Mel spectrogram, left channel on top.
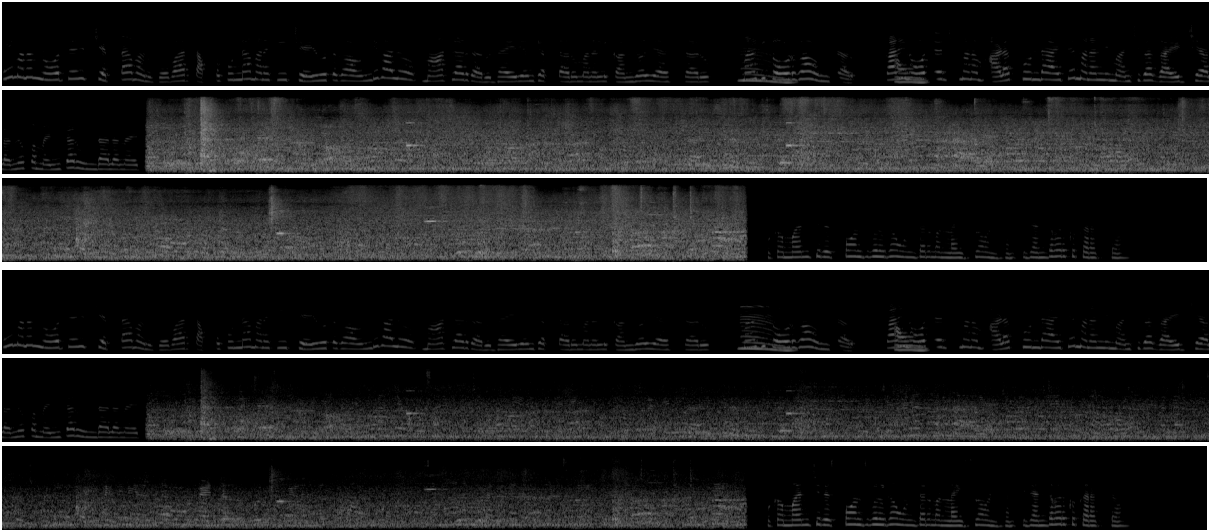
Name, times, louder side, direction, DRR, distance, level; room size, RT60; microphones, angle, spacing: voice 1, 0.0-7.1 7.4-8.5 8.8-14.3 18.7-19.2, left 2 dB, 25° left, 1.6 m, -55 dB
voice 2, 7.3-8.0 8.9-9.3 14.4-18.1 18.5-30.6 31.0-31.5 31.8-35.4, right 2 dB, 70° right, 2.3 m, -53 dB
sound 1, 13.5-31.6, left 10 dB, 65° left, 0.4 m, -37 dB
sound 2, 15.1-21.3, equal, ahead, 5.1 m, -69 dB
head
